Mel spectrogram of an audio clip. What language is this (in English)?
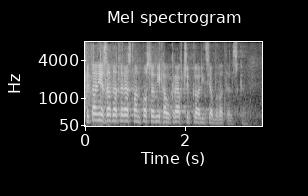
Polish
